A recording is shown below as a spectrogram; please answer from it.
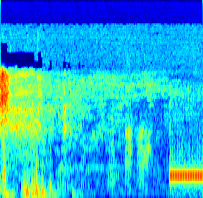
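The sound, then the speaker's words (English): A telephone rings during a prank call: a steady, mid-pitched electronic ringback tone starts abruptly after a brief stretch of voices and holds to the end. “What's with the ringing here? Who are you trying to get?”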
